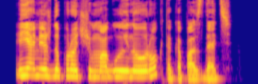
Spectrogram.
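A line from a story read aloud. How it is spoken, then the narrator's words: Too rude. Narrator (Russian): прозвучало чересчур грубо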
